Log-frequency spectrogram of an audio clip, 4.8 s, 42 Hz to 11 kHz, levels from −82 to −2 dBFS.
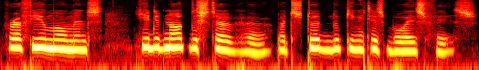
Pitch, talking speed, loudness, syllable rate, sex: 225 Hz, 200 wpm, -15 LUFS, 4.2 syllables/s, female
